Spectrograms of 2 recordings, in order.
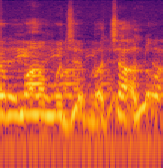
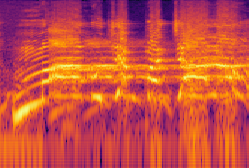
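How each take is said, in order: First: Said in the usual way. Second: High, shouted cry for help; screaming for help. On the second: Acted. Girl screaming to her mother to save her, high shouted cry. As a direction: wail to be saved. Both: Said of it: "کہہ رہی ہے".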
